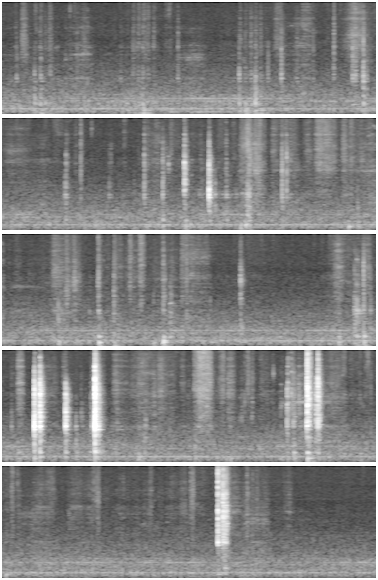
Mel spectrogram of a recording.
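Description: Scattered light taps and clicks of plastic sugarcraft tools, a rolling pin and a board being handled and set down on a hard work mat, with a few sharper clacks in the second half, over a faint steady hum.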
